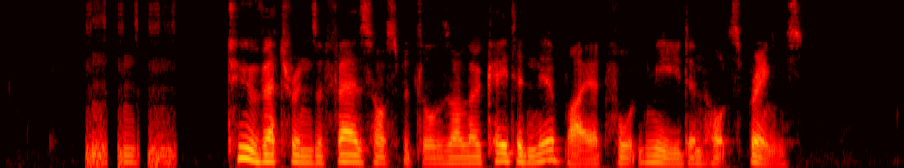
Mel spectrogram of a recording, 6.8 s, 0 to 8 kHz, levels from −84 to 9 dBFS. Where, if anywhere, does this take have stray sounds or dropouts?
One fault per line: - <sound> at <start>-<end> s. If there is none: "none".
- laugh at 0.6-1.3 s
